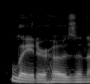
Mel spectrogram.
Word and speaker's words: Lederhosen: Bach was famously wore lederhosen. How do you pronounce it? Lederhosen, I would say, is pretty close. Yeah, It's the closed E, the A sound.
